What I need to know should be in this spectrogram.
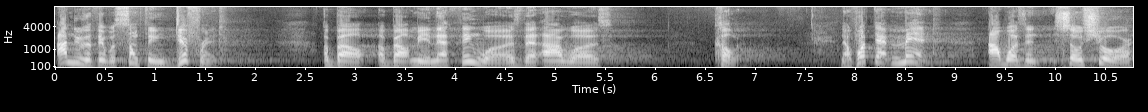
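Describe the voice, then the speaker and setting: A man with an American accent speaks at a high pitch with very wide pitch swings. His pace is fairly slow, with long, frequent pauses. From Philadelphia, US Northeast. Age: 60s. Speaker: pastor. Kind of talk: talk to a community meeting. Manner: halting, many fillers.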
